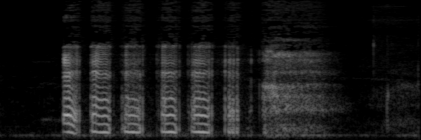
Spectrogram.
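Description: A person's voice making six short repeated syllables in quick succession, each falling in pitch, followed by a long breathy sigh.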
